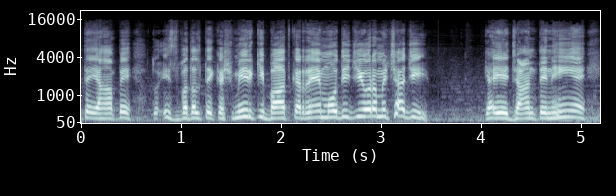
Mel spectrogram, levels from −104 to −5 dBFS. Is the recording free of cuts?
yes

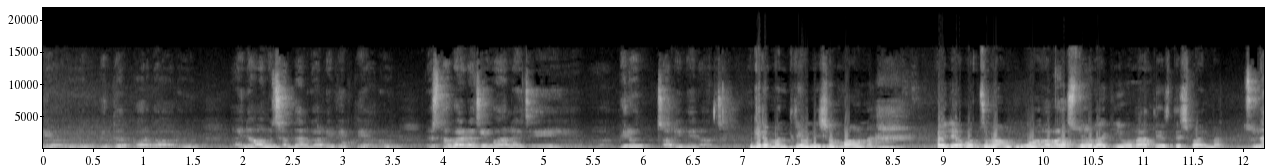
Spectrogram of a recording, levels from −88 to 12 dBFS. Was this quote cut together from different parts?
no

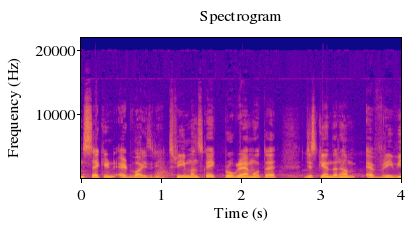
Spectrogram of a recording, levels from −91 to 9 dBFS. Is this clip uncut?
yes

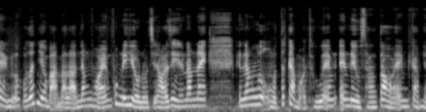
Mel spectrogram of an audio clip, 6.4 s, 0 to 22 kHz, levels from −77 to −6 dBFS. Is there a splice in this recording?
no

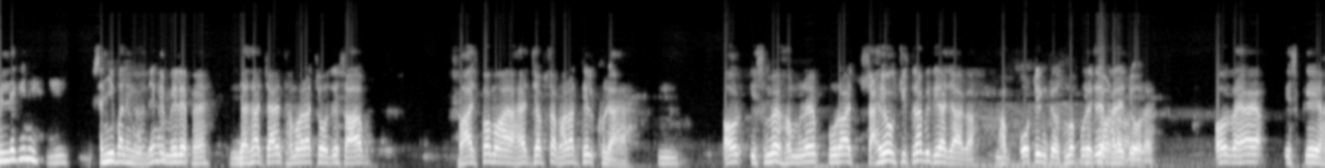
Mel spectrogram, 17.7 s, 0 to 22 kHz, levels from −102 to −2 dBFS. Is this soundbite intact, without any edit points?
no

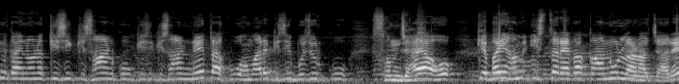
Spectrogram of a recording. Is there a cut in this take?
no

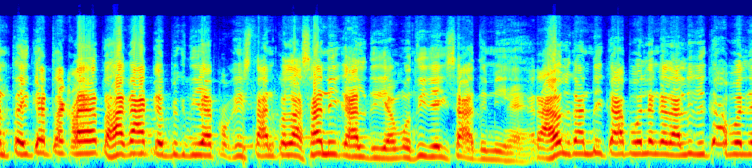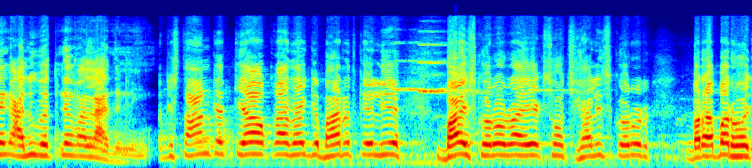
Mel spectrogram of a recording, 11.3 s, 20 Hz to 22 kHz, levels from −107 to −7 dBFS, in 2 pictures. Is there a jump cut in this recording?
yes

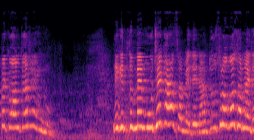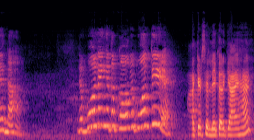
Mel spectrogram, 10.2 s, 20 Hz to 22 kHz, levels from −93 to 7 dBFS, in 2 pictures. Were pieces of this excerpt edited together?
yes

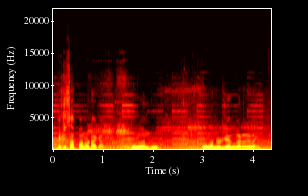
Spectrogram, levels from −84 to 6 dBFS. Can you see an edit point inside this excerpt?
no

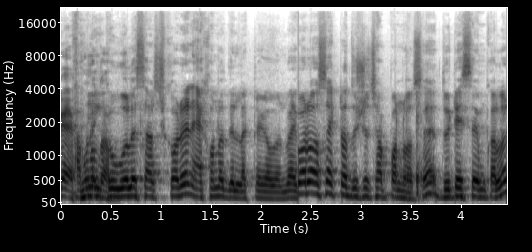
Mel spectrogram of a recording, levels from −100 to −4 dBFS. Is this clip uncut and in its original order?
no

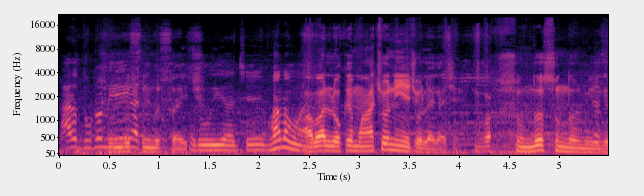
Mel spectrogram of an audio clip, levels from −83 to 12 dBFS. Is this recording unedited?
no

